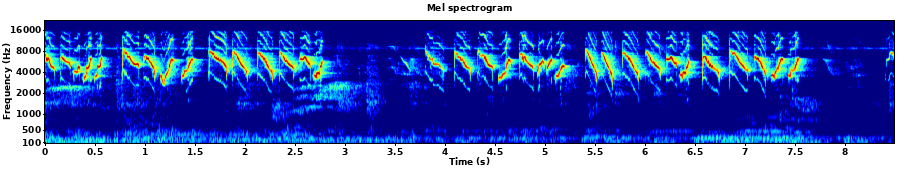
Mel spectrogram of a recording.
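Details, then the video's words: Song used to stimulate other white-eyes to sing: high rapid whistled twitters sliding downward, given in two long bursts separated by a brief gap, faint low hum underneath. "Pancingan Pleci Paling Handal Bikin Pleci Bahan Cepat Bunyi"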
